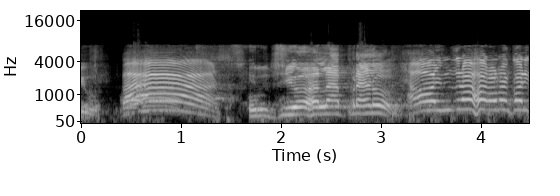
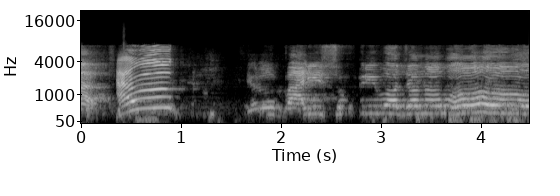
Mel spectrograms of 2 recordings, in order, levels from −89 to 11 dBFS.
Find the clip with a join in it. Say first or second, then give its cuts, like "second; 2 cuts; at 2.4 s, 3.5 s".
first; 1 cut; at 1.5 s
